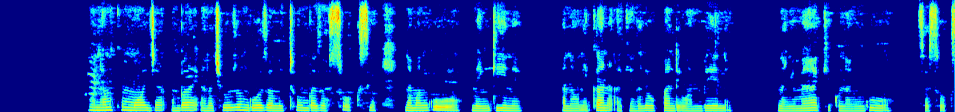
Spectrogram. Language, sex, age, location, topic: Swahili, female, 18-24, Kisumu, finance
